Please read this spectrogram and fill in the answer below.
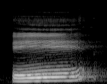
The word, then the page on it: e: sanskrit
